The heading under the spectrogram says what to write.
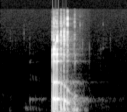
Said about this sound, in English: I've got a burp coming. Let's see.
